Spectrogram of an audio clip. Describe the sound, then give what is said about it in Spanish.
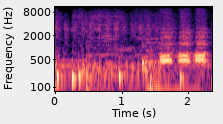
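A train sets off with chugging, rhythmic chuffs, then its whistle sounds in a few short, steady, high tonal blasts over the continuing rumble. “sonó el silbato y el tren se pone en marcha”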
